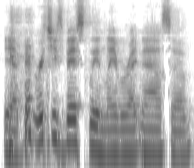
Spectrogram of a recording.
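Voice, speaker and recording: A man's voice: medium pitch, fast talker, fairly bright tone, slight background noise. A man hosting a sports podcast, opening the show and ribbing his co-hosts in casual, teasing banter. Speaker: podcast host.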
